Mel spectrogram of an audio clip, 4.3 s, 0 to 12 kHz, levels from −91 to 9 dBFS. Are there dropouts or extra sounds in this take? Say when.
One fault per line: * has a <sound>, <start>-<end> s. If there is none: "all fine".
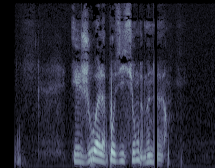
* has a dropout, 3.1-3.1 s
